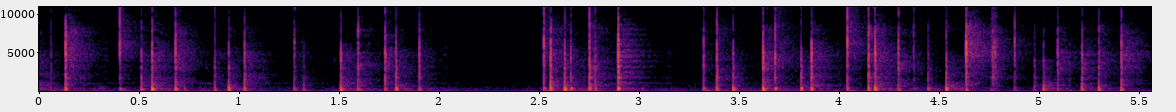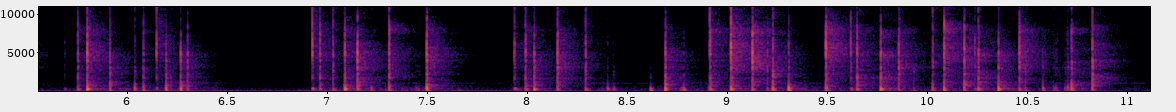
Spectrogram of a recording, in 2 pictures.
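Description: Fingers tap a bamboo tray for ASMR, making quick, dry, woody clicks in rapid bursts separated by brief pauses. Each tap stops almost instantly with no ring, and the tapping carries bright high-frequency crispness.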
